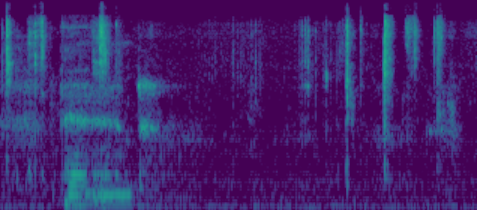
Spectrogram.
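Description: Scissors snipping along a line in card stock, a brief close crunchy cut near the start followed by quieter scattered clicks and snips in a hushed setting.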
